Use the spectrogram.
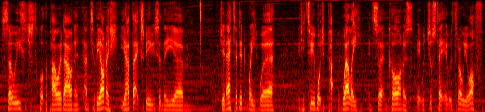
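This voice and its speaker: A man's voice: medium pitch, steady tone, fast, a bit bright, a little hiss or hum. A chatty man hosting a sim racing stream on a headset, talking over the action and correcting himself. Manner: chatty, rambling, self-correcting. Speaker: sim racing broadcast host. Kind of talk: live race commentary.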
